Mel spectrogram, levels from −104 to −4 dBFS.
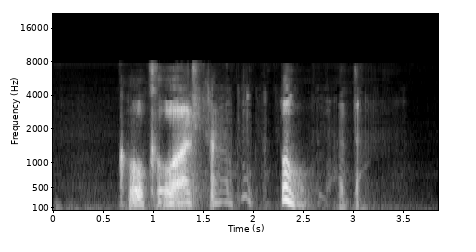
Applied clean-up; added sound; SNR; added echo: neural mask model DeepFilterNet 3.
